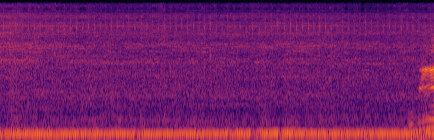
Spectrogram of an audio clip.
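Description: Car engine idling with rigid engine mounts, a loud, steady low rumble with a constant hum that shudders briefly near the middle, then a rising whine or tone enters at the very end.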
